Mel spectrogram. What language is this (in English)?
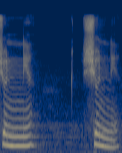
Konkani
